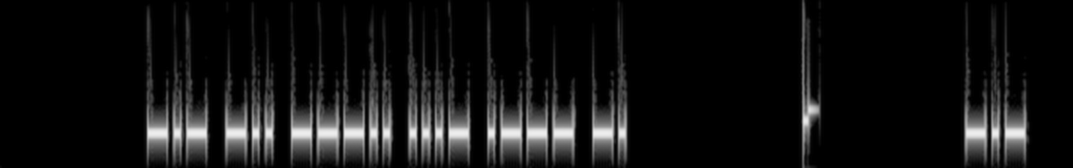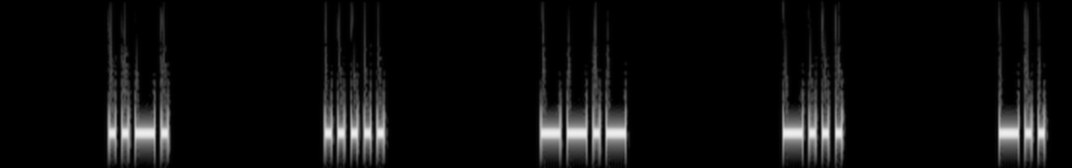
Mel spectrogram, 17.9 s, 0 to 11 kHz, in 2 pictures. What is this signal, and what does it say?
Morse code, heard as a keyed tone, about 22 wpm, spaced as for 9 wpm, 700 Hz. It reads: KD8VJN KF5QBD
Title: USA Call Signs - 6 Characters - 8x Character Spacing - 22wpm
